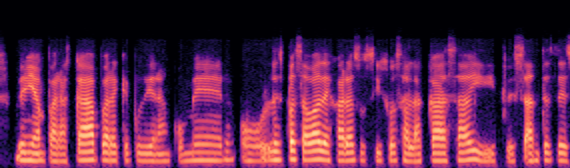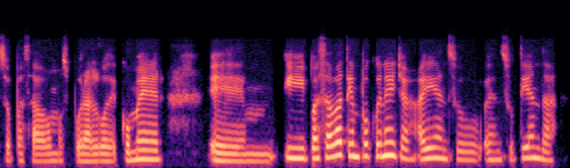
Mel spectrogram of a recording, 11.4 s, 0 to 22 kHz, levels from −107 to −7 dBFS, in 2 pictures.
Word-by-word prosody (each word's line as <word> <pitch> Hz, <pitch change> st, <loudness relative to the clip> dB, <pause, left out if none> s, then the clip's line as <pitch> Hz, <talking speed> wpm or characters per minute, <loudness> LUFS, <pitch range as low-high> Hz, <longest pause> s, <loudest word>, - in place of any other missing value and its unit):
venían 185 Hz, -2 st, +1 dB
para 170 Hz, -1 st, -2 dB
acá 195 Hz, +4 st, +3 dB
para 185 Hz, -1 st, 0 dB
que 180 Hz, 0 st, -11 dB
pudieran 175 Hz, -1 st, -6 dB
comer. 185 Hz, +1 st, -6 dB
O 175 Hz, -1 st, -6 dB
les 200 Hz, -1 st, -1 dB
pasaba 205 Hz, -1 st, +4 dB
a -, -, +6 dB
dejar 185 Hz, -1 st, +2 dB
a 185 Hz, -, 0 dB
sus 180 Hz, -1 st, -11 dB
hijos 180 Hz, +1 st, -7 dB
a 175 Hz, -, 0 dB
la 165 Hz, -, -2 dB
casa, 180 Hz, +2 st, 0 dB
y 185 Hz, -4 st, -4 dB
pues, 170 Hz, -, -10 dB
antes 185 Hz, +1 st, -2 dB
de 185 Hz, -, -2 dB
eso, 175 Hz, -, -5 dB
pasábamos 175 Hz, 0 st, -4 dB
por -, -, -3 dB
algo 170 Hz, +1 st, +1 dB
de 170 Hz, -, -4 dB
comer. 210 Hz, +1 st, +2 dB, 0.4 s
Em, 170 Hz, 0 st, 0 dB
y 240 Hz, -2 st, +4 dB
pasaba 255 Hz, +6 st, +6 dB
tiempo 285 Hz, -1 st, +3 dB
con 285 Hz, +1 st, +3 dB
ella, 270 Hz, -8 st, +4 dB
ahí 230 Hz, +4 st, +4 dB
en 235 Hz, -2 st, -1 dB
su 195 Hz, -3 st, -8 dB
en 200 Hz, +1 st, -5 dB
su -, -, -9 dB
tienda. 240 Hz, -4 st, -1 dB
190 Hz, 210 wpm, -23 LUFS, 175-210 Hz, 0.4 s, a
